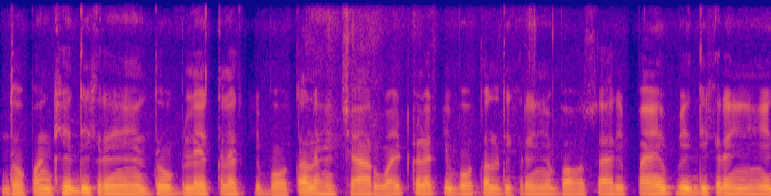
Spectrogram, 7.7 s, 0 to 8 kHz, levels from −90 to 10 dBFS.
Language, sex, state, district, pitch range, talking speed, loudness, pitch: Hindi, male, Uttar Pradesh, Lucknow, 115-120 Hz, 200 wpm, -17 LUFS, 115 Hz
